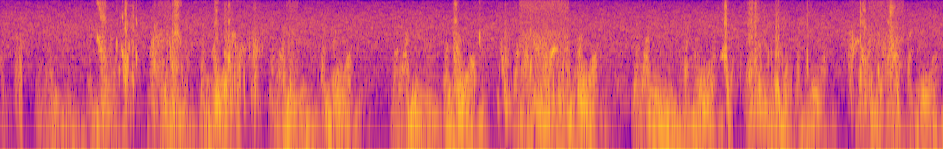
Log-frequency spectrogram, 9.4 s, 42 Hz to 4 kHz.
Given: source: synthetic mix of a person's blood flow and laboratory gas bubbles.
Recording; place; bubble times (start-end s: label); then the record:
Doppler ultrasound of blood flow; precordium
0.95-1.40 s: bubbles
1.49-1.90 s: bubbles
1.99-2.62 s: bubbles
2.86-2.98 s: bubbles
4.51-4.60 s: bubbles
4.70-4.83 s: bubbles
4.96-5.13 s: bubbles
5.18-5.68 s: bubbles
7.19-7.84 s: bubbles
8.03-8.11 s: bubbles
8.47-9.04 s: bubbles
From the record:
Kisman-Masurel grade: 222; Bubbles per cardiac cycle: several, 3 to 8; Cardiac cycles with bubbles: 10 to 50%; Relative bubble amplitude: moderate (0.250 to 0.450); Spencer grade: 2 (many but less than half of the cardiac periods contain bubble signals, singularly or in groups); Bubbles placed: anywhere in the cardiac cycle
